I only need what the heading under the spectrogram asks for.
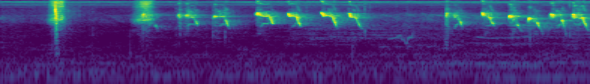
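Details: White-rumped shama singing a rapid run of sharp, high, down-slurred notes, several per second, mimicking the kapas tembak bird's call, with a few loud clicks between phrases.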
